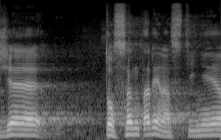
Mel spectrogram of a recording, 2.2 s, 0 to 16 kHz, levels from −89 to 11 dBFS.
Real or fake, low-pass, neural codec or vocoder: real; 14.4 kHz; none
